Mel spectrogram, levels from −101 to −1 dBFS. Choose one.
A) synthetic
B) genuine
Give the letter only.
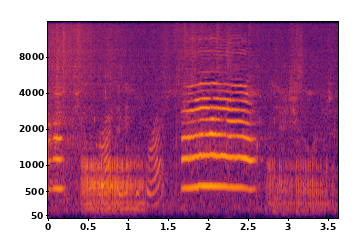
A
